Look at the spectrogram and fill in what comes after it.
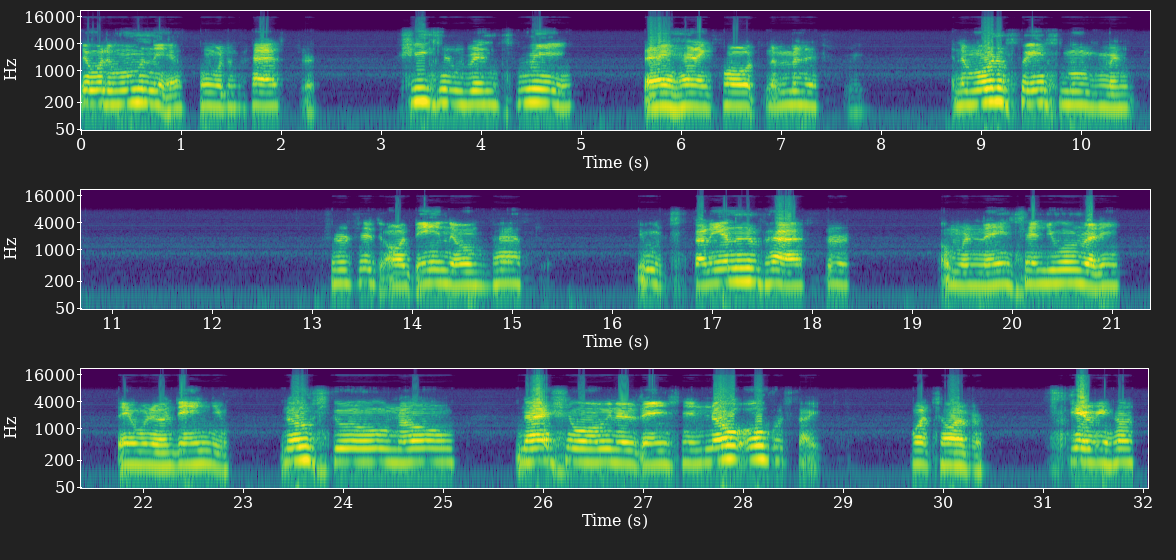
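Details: Adult man born with cerebral palsy, who says it makes him move and speak differently; dysarthria (cerebral palsy).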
